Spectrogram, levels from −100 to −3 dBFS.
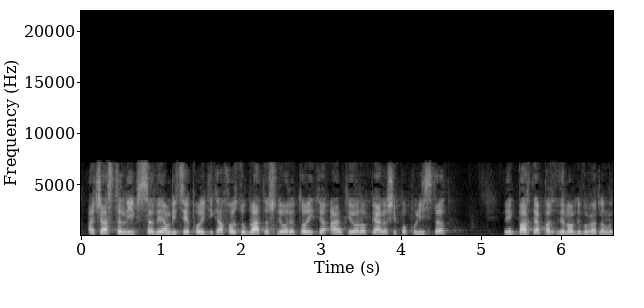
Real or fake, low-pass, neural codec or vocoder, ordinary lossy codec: fake; 7.2 kHz; codec, 16 kHz, 4 kbps, FunCodec, trained on Chinese and English, 50 frames a second; MP3, 48 kbps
